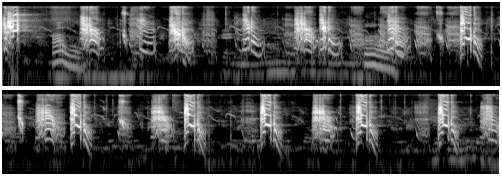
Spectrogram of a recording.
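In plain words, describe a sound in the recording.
A bird calls again and again with sharp, high, falling chirps close by.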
